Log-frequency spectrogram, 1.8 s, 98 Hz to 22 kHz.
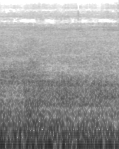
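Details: Daikin package unit with only a steady compressor drone and no indoor blower (motor not running or warm, no G call). The evaporator is frosting up, and the blower's 240 V wire was found disconnected.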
